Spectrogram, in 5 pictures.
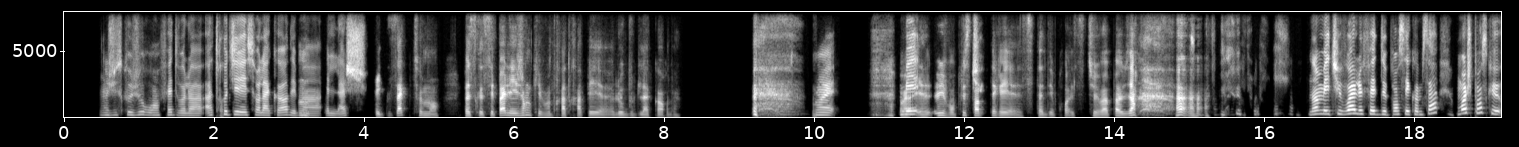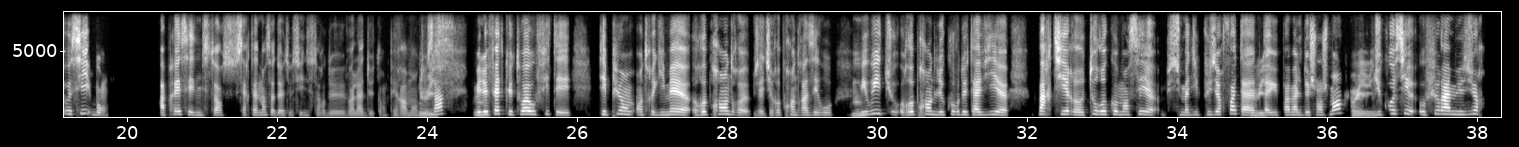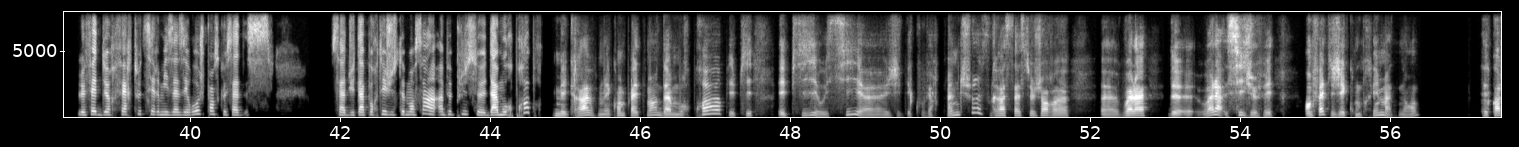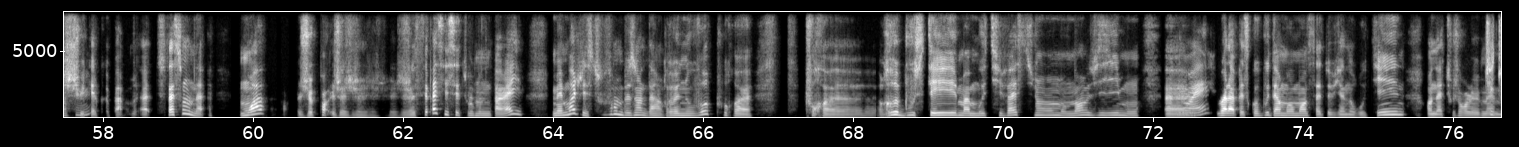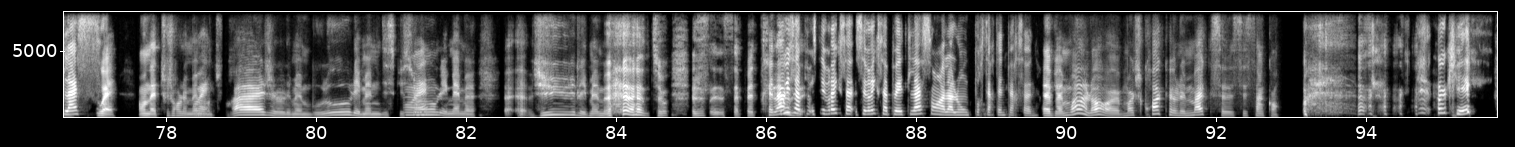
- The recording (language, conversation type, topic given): French, podcast, Pouvez-vous raconter un moment où vous avez dû tout recommencer ?
- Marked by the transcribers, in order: chuckle; laugh; "aussi" said as "aufi"; tapping; other background noise; stressed: "renouveau"; stressed: "rebooster"; chuckle; chuckle; laughing while speaking: "OK"; laugh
